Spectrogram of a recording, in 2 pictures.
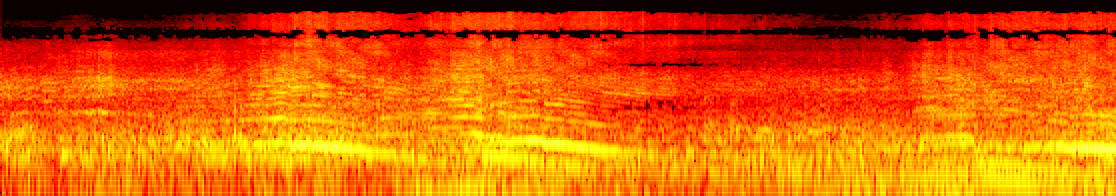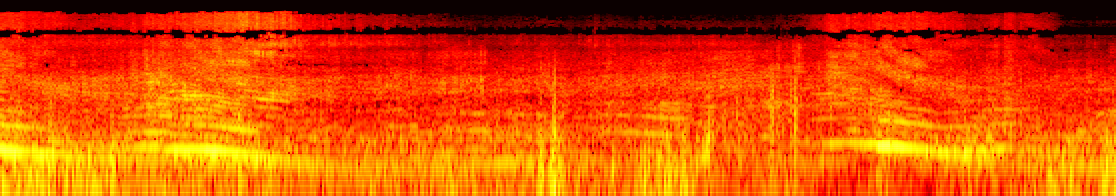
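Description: Superbike racing motorcycles passing in groups at full race pace, their high-revving engine notes falling in pitch again and again, in about three waves.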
